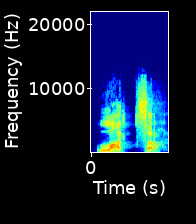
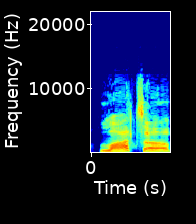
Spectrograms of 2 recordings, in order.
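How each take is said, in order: First: The word 'of' is reduced to a schwa. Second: The word 'of' is said in full.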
